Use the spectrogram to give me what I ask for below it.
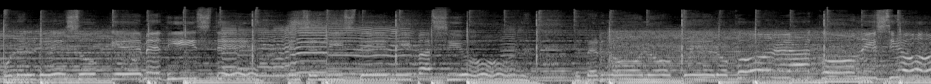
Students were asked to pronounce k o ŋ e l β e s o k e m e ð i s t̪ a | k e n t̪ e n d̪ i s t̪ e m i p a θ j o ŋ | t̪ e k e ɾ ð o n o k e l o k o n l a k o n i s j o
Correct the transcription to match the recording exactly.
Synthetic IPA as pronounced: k o n e l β e s o k e m e ð i s t̪ e | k e n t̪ e n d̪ i s t̪ e m i p a s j o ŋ | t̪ e p e ɾ ð o n o p e ɾ o k o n l a k o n i s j o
